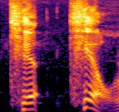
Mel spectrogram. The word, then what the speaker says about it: kiln: Like, this is kill, right? – Kill. – But it's spelled... – K-I-L-N. – Now, and your name, too, is pronounced Favre, but it's spelled... – F-A-V-R-E.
